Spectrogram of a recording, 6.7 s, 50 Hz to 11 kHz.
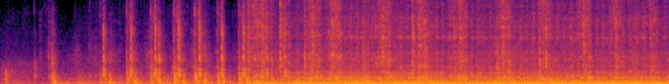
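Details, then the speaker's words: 1960 C60 straight six cold start with choke: two seconds of cranking, then a steady puffing tick at idle from an exhaust leak. "1960 C60 straight six in it no exhaust well it's got a little bit of exhaust on it leaks like H"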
